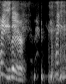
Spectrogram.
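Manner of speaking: high, stern, scolding mother's voice. Recounting facing literal thugs, speaker retells using a mom voice. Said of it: "I used like a mom voice".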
